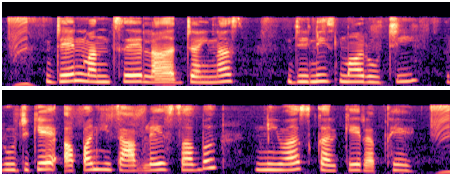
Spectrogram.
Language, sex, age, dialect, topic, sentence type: Chhattisgarhi, female, 18-24, Central, banking, statement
